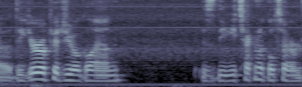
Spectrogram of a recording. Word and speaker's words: uropygial: preen glands yesterday, and apparently I'd been pronouncing their technical name wrong. The correct term for a bird's preen gland is the uropygial gland. For some reason I'd been saying ceropygial, and I don't know why. So it was good to go back and look at it and be like, oh, uropygial.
